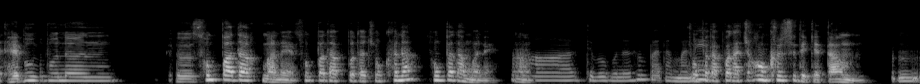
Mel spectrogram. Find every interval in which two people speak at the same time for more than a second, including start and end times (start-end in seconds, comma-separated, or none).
none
